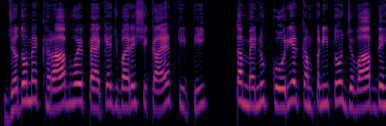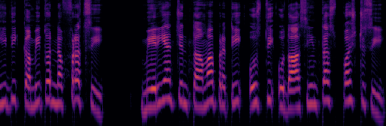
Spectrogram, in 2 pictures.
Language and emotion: Punjabi, disgusted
